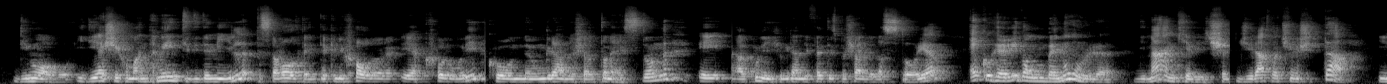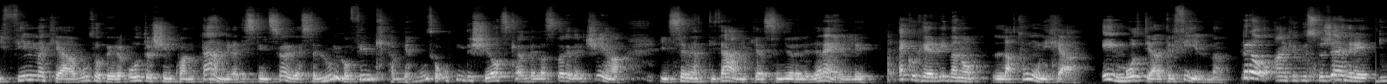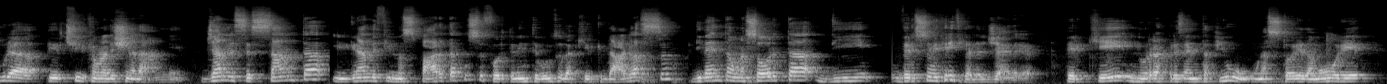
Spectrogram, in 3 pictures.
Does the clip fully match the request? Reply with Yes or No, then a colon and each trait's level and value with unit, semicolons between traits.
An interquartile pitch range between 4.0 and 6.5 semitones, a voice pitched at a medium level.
Yes: average, 4.8 semitones; medium, 145 Hz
